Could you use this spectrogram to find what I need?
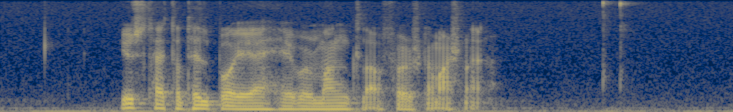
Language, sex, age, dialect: Faroese, male, 15-35, Suðurstreymoy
